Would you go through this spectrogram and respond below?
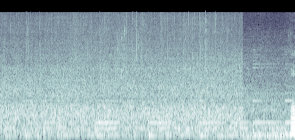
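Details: Background music plays over the steady patter of rain, and no animal voice is heard.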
